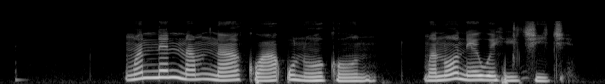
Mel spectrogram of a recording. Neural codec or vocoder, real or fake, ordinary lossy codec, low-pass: none; real; none; none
